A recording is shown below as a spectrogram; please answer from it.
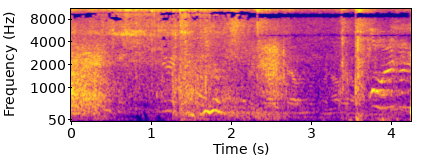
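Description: Mountain bike tyres rolling over a dirt jump track, with a short rush of noise at the start as the rider comes through and weaker rushes later, under faint distant voices.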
